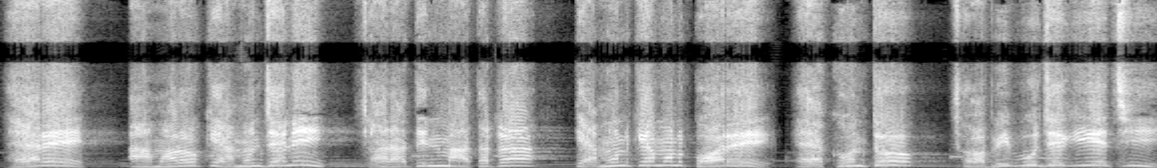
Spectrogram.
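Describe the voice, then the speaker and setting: A woman's voice: high voice, a little slow, creaky, pushed and bright, soft background music, exaggerated voice. A woman voicing a gullible, grumbling animal character in a children's cartoon. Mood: indignant.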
